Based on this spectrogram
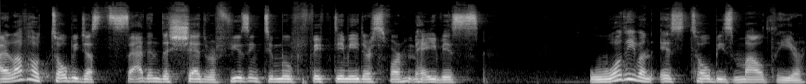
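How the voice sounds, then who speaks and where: With a strong Slovak accent, a man speaks at a fairly slow pace in a dark, mellow tone. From Slovakia. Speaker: YouTuber, train series commentator. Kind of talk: video commentary. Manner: casual, jokey.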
